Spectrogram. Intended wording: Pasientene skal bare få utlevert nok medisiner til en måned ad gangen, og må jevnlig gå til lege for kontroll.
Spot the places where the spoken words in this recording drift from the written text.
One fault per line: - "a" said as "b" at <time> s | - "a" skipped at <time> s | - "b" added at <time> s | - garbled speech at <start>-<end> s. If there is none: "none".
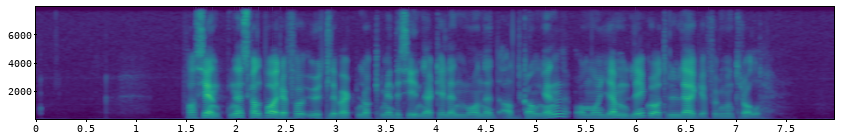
none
